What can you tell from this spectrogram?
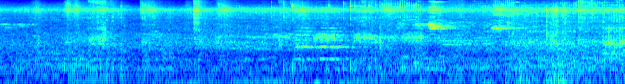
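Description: Street traffic passing close by: motorbikes, an auto-rickshaw and cars going by with engine and tyre noise, and a short horn toot about four seconds in.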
